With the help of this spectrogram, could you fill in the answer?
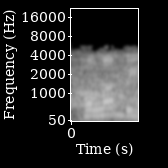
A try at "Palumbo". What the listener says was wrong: That's Palumbo. But Palumbo ends in an O,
